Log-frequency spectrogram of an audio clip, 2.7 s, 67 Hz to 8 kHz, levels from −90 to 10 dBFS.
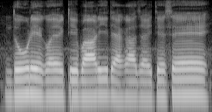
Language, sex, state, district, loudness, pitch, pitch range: Bengali, male, West Bengal, Cooch Behar, -14 LUFS, 135 Hz, 130-140 Hz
